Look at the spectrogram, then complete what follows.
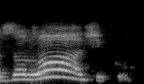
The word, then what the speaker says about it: zoológico: Olha só, zoológico é a sílaba mais forte ao ló, ok?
